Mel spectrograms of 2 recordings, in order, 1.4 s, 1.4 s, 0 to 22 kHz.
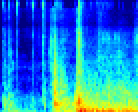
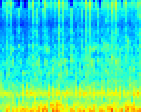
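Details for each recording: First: Cold start of a 1951 GMC Van Pelt fire engine inline-six at about 38°F, unprimed for a long time, with pedal pumping. The engine surges up unevenly and won't return to idle, a runaway that never happened before. Throttle hanging up. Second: 1951 GMC Van Pelt fire engine, inline-six, on cold start after carb cleaner: low, steady, even idle rumble with no knocks or misses; running smoothly.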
